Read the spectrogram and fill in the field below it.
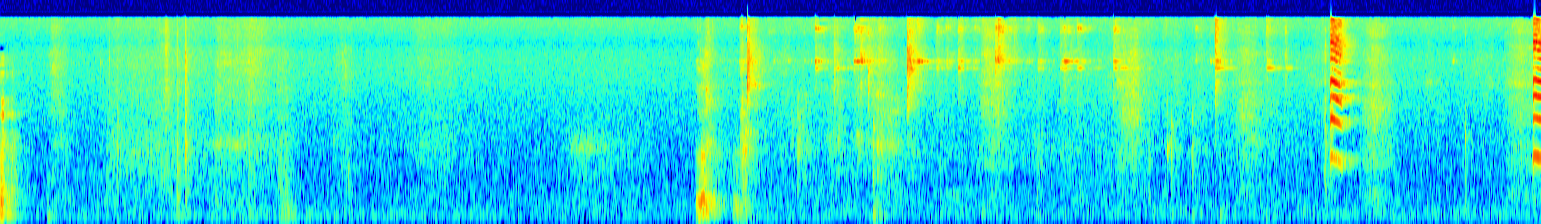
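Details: Pet dog playing with a bird-shaped squeaky toy, seemingly frustrated at being unable to get the squeaker out, making new, unusual noises: a quiet start, then scattered short, irregular vocal bursts and rustling, with a sharp squeak near the end.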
